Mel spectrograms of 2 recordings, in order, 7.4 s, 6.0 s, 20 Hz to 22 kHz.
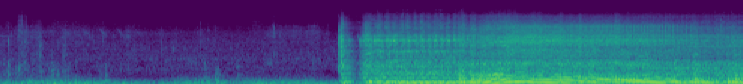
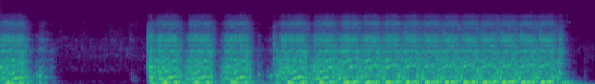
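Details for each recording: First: Sea-Doo HX jet ski with shaved head for extra compression, first start of the day out of the water using a primer kit: catches quickly, revs with a climbing buzz, runs cleanly about four seconds; normal start. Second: Sea-Doo HX PWC with a shaved head for about 20 psi extra compression, compression tester fitted, reading 120. The starter drags slowly, two or three pulses a second, and it never fires. A low battery or the higher compression is suspected. Slow cranking.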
